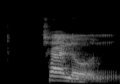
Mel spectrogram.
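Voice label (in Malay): "calon", Malay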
